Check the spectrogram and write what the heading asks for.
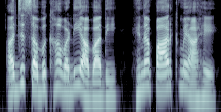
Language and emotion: Sindhi, neutral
